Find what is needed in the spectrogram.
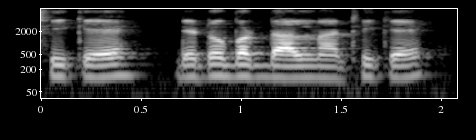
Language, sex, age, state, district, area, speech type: Urdu, male, 18-30, Delhi, North East Delhi, urban, spontaneous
